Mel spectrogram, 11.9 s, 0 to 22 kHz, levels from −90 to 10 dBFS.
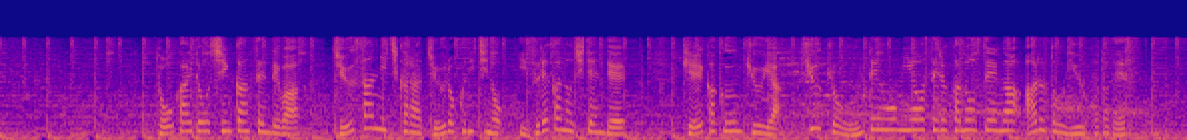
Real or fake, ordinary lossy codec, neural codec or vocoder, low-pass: real; Opus, 64 kbps; none; 7.2 kHz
